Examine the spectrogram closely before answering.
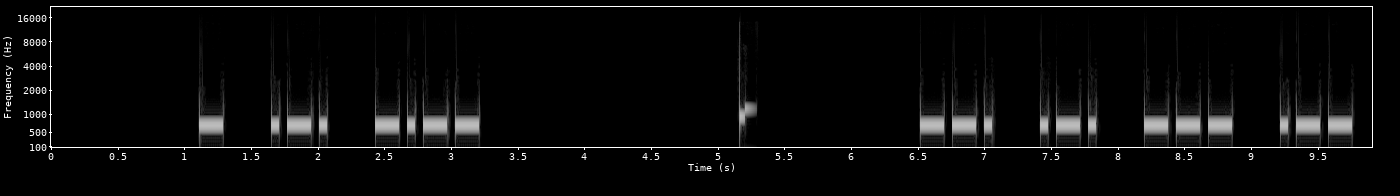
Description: Morse code, heard as a keyed tone, about 20 wpm, spaced as for 15 wpm, 700 Hz. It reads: TRY GROW
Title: 160 Lesson 26f - Letter g - Words 20wpm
